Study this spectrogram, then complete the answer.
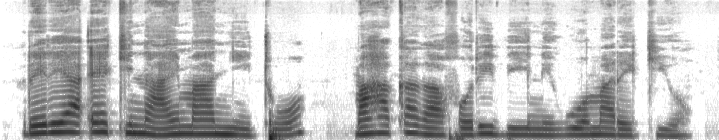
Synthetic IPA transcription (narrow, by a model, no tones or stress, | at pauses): ɾeɾeaʔɛkinaemaɲitwɔ | maɦakaɣafoɾiðineɣwɔmaɾɛkiɔ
